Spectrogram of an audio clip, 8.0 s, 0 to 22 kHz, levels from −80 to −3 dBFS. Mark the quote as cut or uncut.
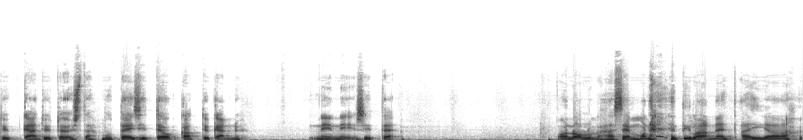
uncut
